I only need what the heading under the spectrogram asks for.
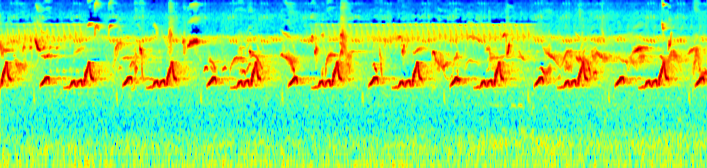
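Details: A nighttime Eastern whip-poor-will calls in a steady rhythm, each loud upward-sweeping whistled phrase about a second apart, over faint high chirps and a continuous low drone.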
